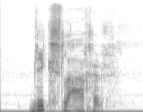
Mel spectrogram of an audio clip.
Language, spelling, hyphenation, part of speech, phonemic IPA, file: Dutch, blikslager, blik‧sla‧ger, noun / interjection, /ˈblɪkˌslaː.ɣər/, Nl-blikslager.ogg
- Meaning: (noun) one who produces or repairs objects made of sheet metal, e.g. a pewterer or tinsmith; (interjection) Minced oath for bliksem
